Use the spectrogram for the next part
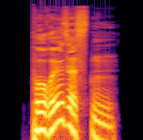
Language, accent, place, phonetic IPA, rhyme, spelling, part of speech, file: German, Germany, Berlin, [poˈʁøːzəstn̩], -øːzəstn̩, porösesten, adjective, De-porösesten.ogg
- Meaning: 1. superlative degree of porös 2. inflection of porös: strong genitive masculine/neuter singular superlative degree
